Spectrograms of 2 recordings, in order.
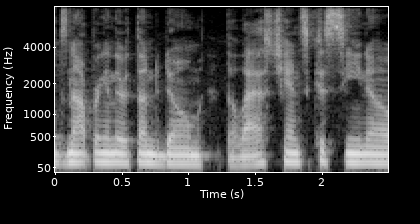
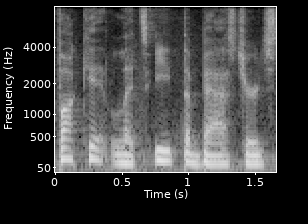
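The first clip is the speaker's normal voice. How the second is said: normal talking voice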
